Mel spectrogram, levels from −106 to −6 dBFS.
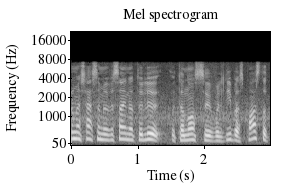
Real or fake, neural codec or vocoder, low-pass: real; none; 7.2 kHz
